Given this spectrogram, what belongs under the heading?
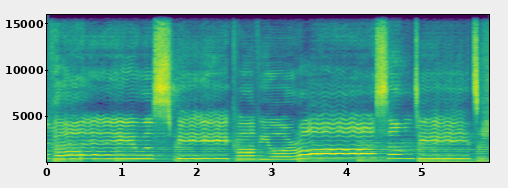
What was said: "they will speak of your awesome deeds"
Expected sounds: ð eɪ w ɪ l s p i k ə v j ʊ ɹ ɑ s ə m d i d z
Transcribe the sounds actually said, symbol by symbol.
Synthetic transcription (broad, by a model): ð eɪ w ɪ l s p i k ə v j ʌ ɹ ɑ s ə m d i d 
